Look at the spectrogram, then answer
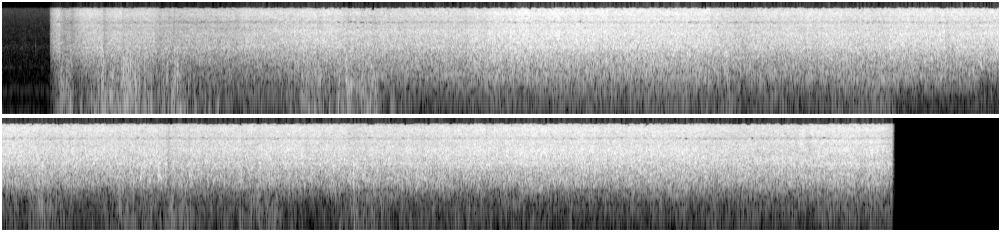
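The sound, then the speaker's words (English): A steady roar of a major downpour in Johnson City, rain driven sideways by strong wind, leaving the field unplayable with puddles, with gusts buffeting the microphone and low rumbling at the start, continuing loud and unbroken until it cuts off abruptly. “It was a major, major downpour. Rain was coming in sideways, and we went live immediately afterward and showed you the field and the puddles, and it was there was no doubt about it.”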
